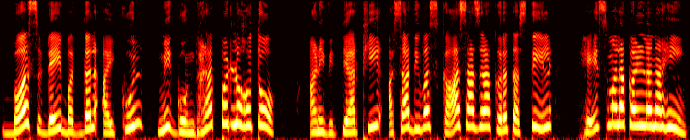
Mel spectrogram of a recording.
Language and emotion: Marathi, surprised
